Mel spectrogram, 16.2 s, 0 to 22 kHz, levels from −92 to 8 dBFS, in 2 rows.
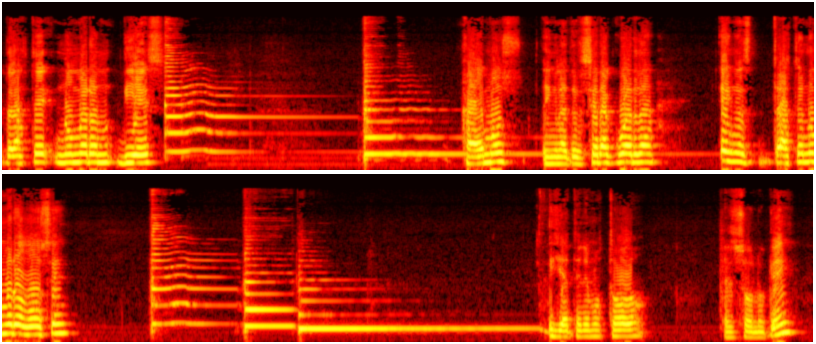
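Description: From start to finish the audio suffers hard clipping. The signal is pushed about 12 dB beyond what a stage in the chain can pass, so every peak is sliced flat, with around one sample in twenty cut off at that stage's limit. Those squared-off tops spray harmonics high into the spectrum, giving a harsh, gritty fuzz on each loud moment. Unlike gentle saturation, which rounds peaks and thickens warmly, this distortion is abrupt and brittle, switching on exactly at the loudest instants.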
